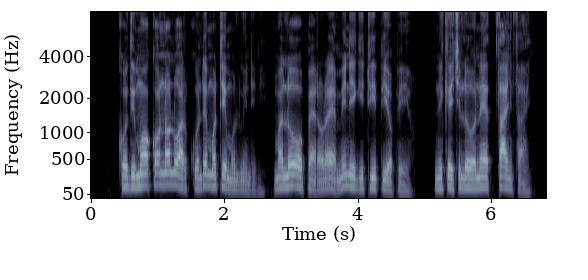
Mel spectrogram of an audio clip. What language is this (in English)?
Luo (Kenya and Tanzania)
